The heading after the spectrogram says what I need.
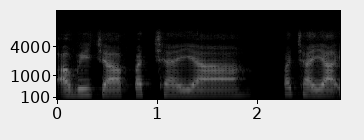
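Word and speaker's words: avijjāpaccayā: Like in the dependent origination, you know, the avijja pachaya is long A, right?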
